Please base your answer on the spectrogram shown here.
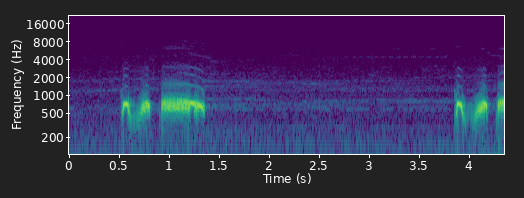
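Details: Spotted dove decoy, calling wild males to fight, gives a full coo of two short notes and a long even hoot, then begins another after a pause of two and a half seconds.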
